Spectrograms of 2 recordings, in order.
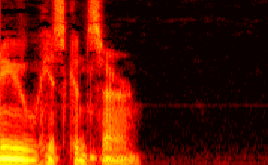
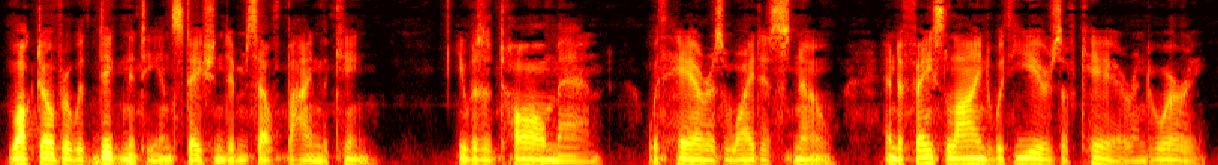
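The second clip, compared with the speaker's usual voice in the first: plain reading voice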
